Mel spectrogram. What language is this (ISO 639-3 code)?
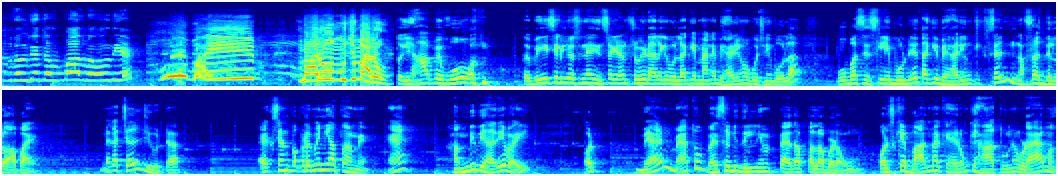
hin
